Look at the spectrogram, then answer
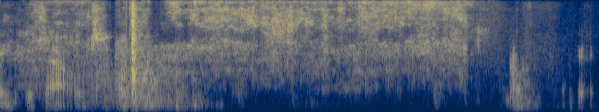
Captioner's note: shelf clanks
